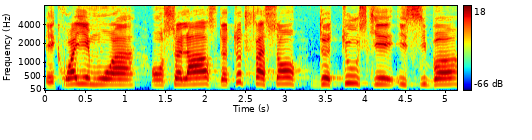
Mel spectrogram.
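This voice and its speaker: With a high pitch for a man, he speaks very slowly in a monotone, flat delivery. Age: 60s. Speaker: pastor. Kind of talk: sermon. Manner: hesitant, many repetitions.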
